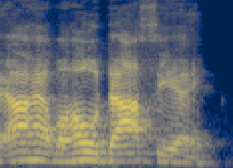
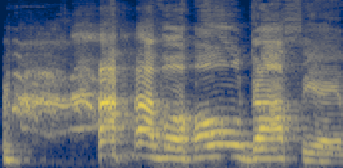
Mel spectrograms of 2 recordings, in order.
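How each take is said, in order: First: Said in the usual way. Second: Laughing through the line, slowed. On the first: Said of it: "repeated line, plain then laughing". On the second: Real, not acted. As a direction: repeat it while cracking up.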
